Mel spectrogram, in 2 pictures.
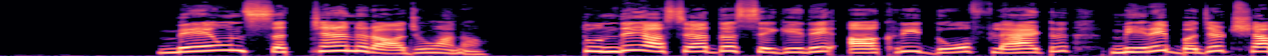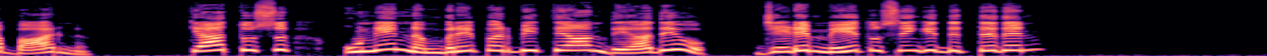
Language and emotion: Dogri, angry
